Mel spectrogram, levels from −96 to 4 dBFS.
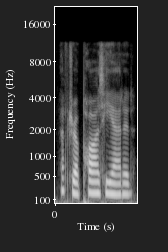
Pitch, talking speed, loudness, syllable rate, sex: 190 Hz, 240 wpm, -17 LUFS, 7.6 syllables/s, female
